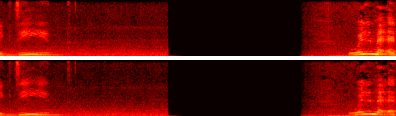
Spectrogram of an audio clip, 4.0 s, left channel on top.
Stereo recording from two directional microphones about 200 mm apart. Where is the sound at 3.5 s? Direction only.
30° left (ahead or behind).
